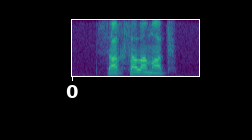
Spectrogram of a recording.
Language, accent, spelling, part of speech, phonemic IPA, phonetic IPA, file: Armenian, Eastern Armenian, սաղ-սալամաթ, adjective / adverb, /sɑʁ sɑlɑˈmɑtʰ/, [sɑʁ sɑlɑmɑ́tʰ], Hy-սաղ-սալամաթ.ogg
- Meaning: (adjective) unscathed, unhurt, harmless, unimpaired; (adverb) safely, safe and sound, soundly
